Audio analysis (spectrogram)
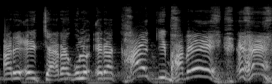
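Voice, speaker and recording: Man doing an excitable high-pitched cartoon fellow. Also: brisk, creaky, soft background music, full character voice. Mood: puzzled. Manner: exclamatory. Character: excitable, simple cartoon man hungry for revenge and fun. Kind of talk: cartoon dub acting.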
